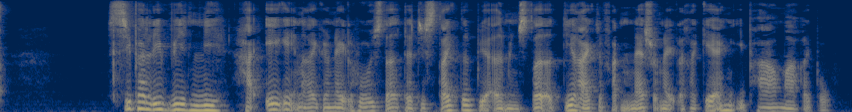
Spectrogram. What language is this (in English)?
Danish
